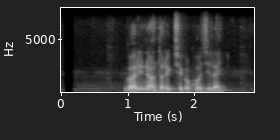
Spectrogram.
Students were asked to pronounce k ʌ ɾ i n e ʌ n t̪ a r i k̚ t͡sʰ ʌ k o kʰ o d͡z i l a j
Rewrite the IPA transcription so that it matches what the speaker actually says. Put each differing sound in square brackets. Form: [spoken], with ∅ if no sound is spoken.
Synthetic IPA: [ɡ] ʌ ɾ i n e ʌ n t̪ [ʌ] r i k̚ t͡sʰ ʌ k o kʰ o d͡z i l a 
